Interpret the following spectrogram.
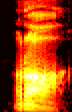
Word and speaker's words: ر: and learning Raw first raw does not involve any lip movement so shaping your lips as o when pronouncing raw is wrong because it adds a hint of Lum that should not be there second some call or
